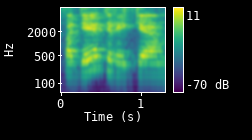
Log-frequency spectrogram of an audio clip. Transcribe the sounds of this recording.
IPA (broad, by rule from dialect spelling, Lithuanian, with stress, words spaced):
pɐˈdʲeːtʲ rʲɛɪˈkʲɛ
